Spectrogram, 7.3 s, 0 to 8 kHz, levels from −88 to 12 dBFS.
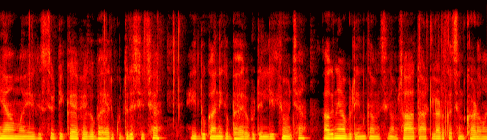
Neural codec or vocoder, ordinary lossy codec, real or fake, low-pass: none; none; real; 7.2 kHz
